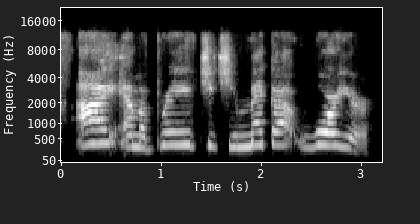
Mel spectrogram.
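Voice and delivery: loud, high, forceful. Swinging an arm at a man while others film, repeating it louder. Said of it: "I repeat louder".

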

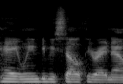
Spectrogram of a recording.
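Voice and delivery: ordinary talk, nothing marked

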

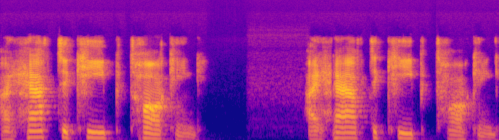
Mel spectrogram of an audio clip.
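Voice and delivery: mock tearful weeping, slow, small crying voice. Retelling a little voice heard inside during a nap: imitating a crying voice. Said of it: "this little voice was like, like crying".

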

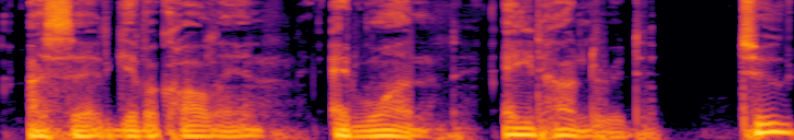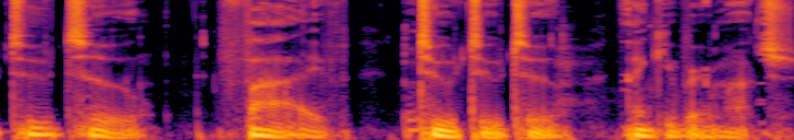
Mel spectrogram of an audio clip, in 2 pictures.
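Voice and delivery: low, seductive, sexy radio voice. Co-host asks for the call-in number again; he repeats it in a sexy voice. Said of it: "Use the sexy voice".

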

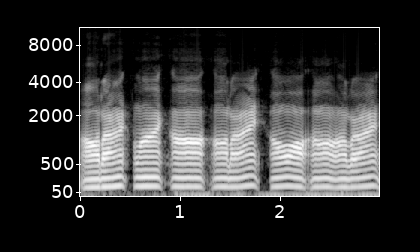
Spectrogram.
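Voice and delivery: put-on northernish English accent. Doing accents on request, the speaker tries a Manc-style accent: northernish English accent. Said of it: "all my sort of northernish accents".

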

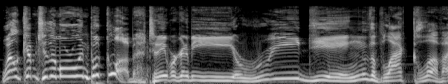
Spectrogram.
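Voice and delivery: overdramatic. Hosting a book club reading, introducing the book overly dramatically. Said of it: "Is that a little bit too dramatic?".

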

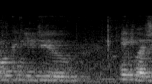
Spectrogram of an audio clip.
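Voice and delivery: normal talking voice

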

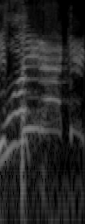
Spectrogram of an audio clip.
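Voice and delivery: very high, loud, full-throated shout. Warning teammates that an enemy is speed hacking: yelling. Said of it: "Sorry for yelling".

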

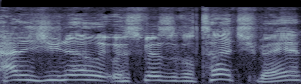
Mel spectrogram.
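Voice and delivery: high, mock-dumb voice.

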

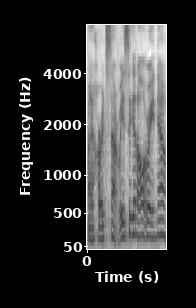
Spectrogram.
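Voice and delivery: ordinary delivery

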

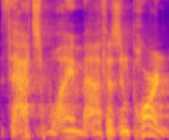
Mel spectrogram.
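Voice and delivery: high, eager student voice. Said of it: "they look at education as".

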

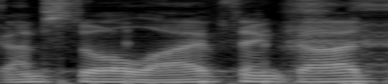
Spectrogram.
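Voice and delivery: mock depressing delivery. Retelling videos of kids joking about surviving dad jokes: imitating a depressing delivery. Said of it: "they do it in a depressing way".

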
